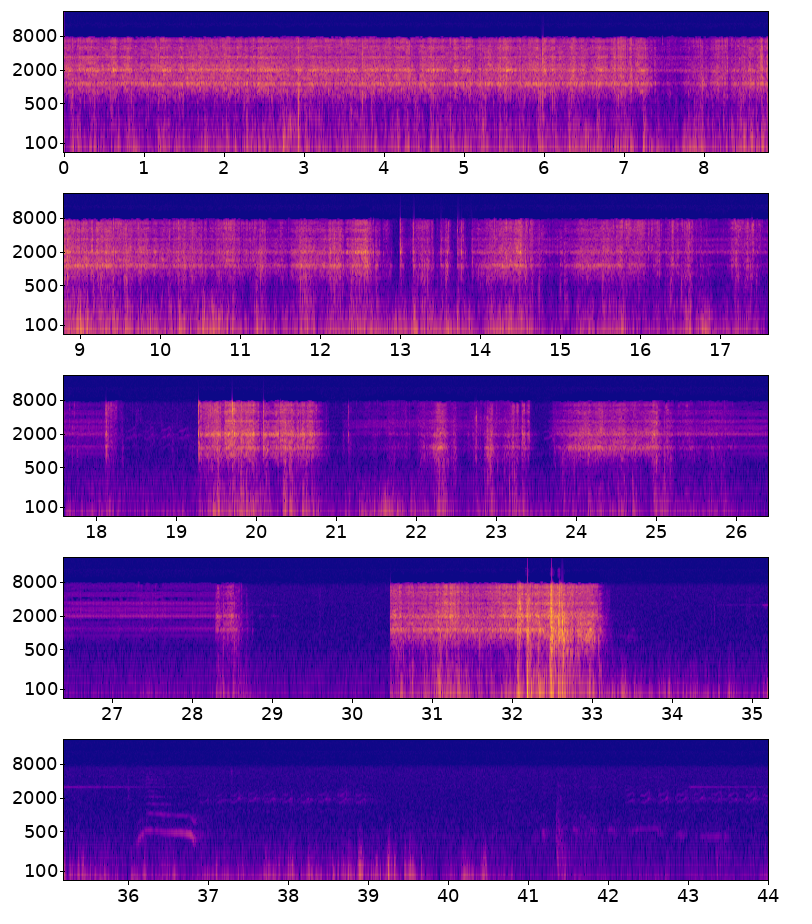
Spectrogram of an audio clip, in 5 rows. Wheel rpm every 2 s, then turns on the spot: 70, 70, 70, 60, 50, 50, 20, 30, 20, 10, 30, 10, 30, 0, 0, 40, 70, 0, 0, 0, 0, 0.
none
